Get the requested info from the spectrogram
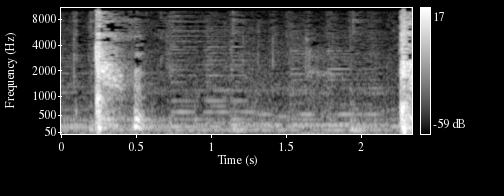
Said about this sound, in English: Sometimes the rum doesn't go down as easy as others. That was not the birthday song. That was me coughing.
